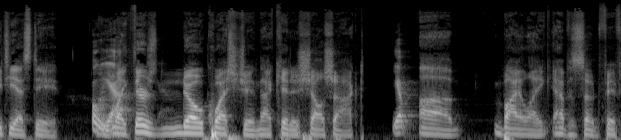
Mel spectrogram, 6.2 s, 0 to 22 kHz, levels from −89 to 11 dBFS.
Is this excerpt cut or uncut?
uncut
